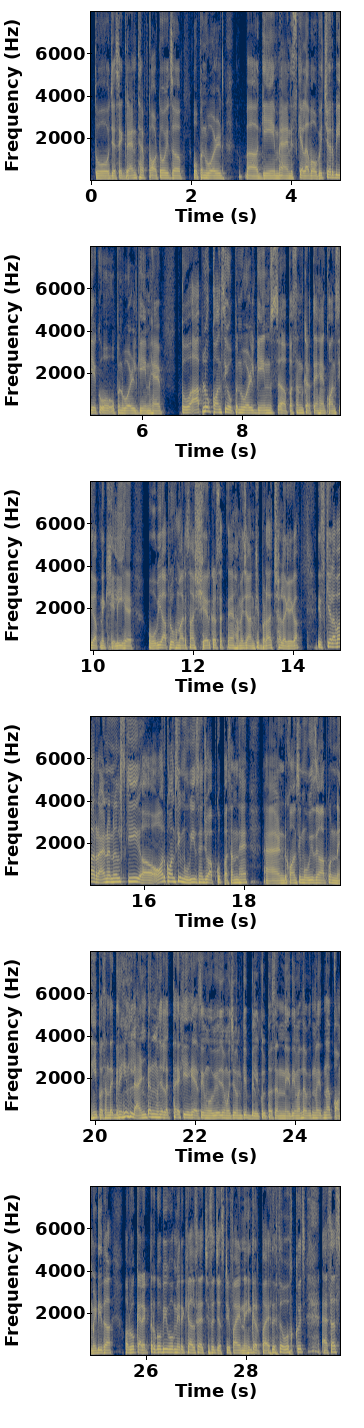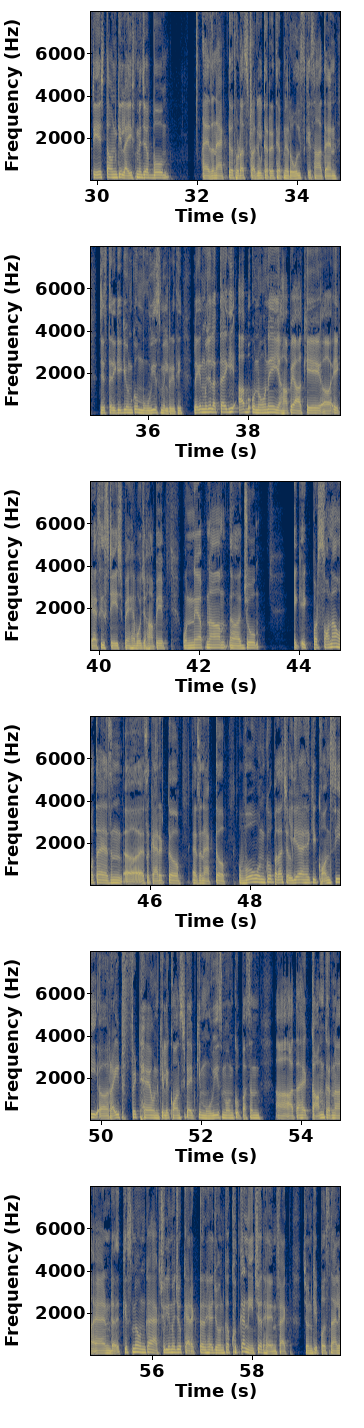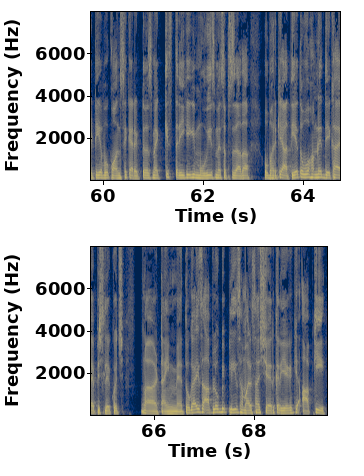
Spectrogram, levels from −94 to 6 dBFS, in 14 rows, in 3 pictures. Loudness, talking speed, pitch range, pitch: -19 LUFS, 230 wpm, 110-135 Hz, 120 Hz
